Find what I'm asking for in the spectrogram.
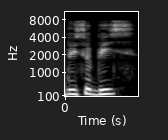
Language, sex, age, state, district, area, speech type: Nepali, male, 45-60, West Bengal, Darjeeling, rural, spontaneous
